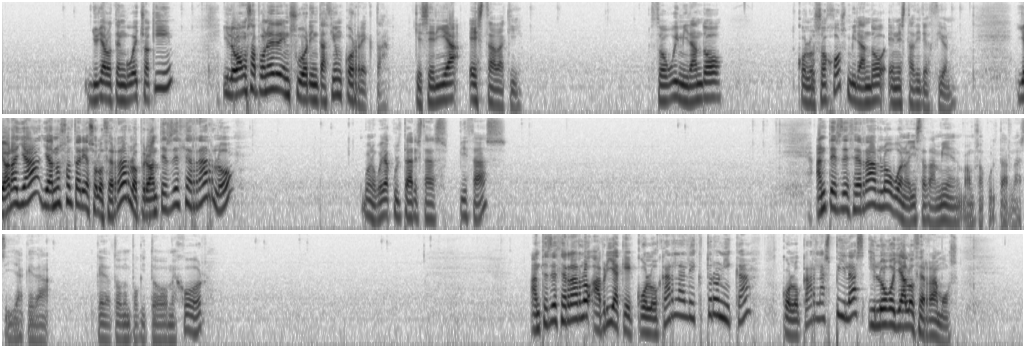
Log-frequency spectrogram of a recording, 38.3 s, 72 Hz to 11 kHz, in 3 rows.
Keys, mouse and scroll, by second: 0.8 click, 2.3-2.7 scroll down 2, 3.3-5.1 middle drag, 6.6 scroll up 2, 7.0-7.8 shift+middle drag, 11.8 scroll up 2, 11.9 scroll down 2, 12.0 scroll up 2, 12.6-13.7 shift+middle drag, 14.0 shift+middle click, 14.9-16.2 middle drag, 16.8 click, 18.7 ctrl+click, 19.4 ctrl+right click, 21.4 click, 22.2-22.5 scroll down 2, 22.5 scroll up 2, 23.0 middle click, 24.6 click, 24.8 right click, 24.8 middle click, 26.2 click, 27.8 click, 28.8 click, 29.4 right click, 30.4 click, 31.8 shift+middle click, 32.7-33.2 shift+scroll up 2, 33.6 shift+middle click.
